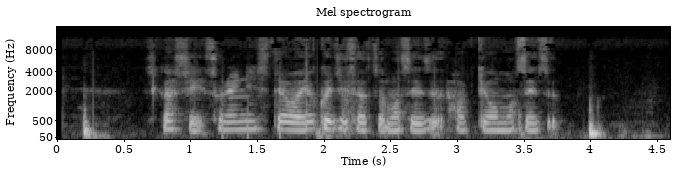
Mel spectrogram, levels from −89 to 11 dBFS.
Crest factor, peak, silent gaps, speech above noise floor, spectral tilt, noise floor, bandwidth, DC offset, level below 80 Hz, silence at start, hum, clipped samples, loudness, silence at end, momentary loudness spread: 20 dB; -4 dBFS; none; 23 dB; -6.5 dB/octave; -46 dBFS; 11.5 kHz; under 0.1%; -44 dBFS; 0.2 s; none; under 0.1%; -23 LUFS; 0.15 s; 7 LU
